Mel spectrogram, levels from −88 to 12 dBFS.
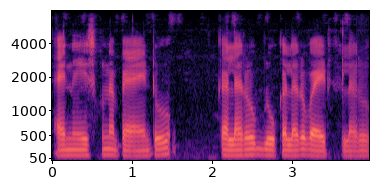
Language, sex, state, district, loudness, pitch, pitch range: Telugu, male, Telangana, Mahabubabad, -20 LUFS, 105 Hz, 100-110 Hz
